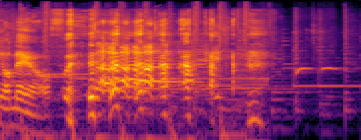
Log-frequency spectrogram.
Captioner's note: laughs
